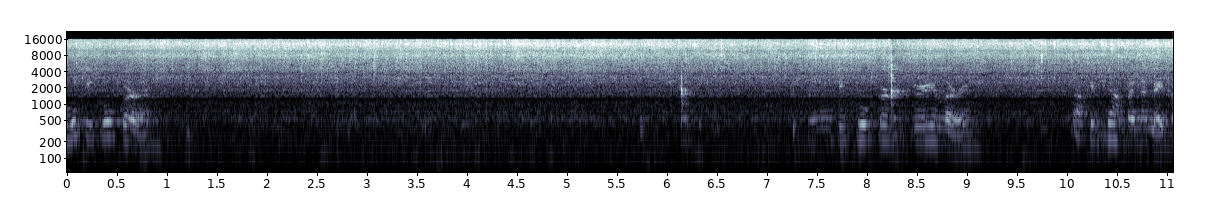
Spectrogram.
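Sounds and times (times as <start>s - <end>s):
vegetables sizzling in a pot: 0.0s - 11.0s
spatula stirring: 2.7s - 8.8s.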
